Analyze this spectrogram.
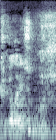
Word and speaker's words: Galatians: Galatians?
